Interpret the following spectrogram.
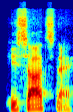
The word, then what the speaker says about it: Hisatsune: H-I, then S-A-T-S, U-N-E, Hisatsune.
